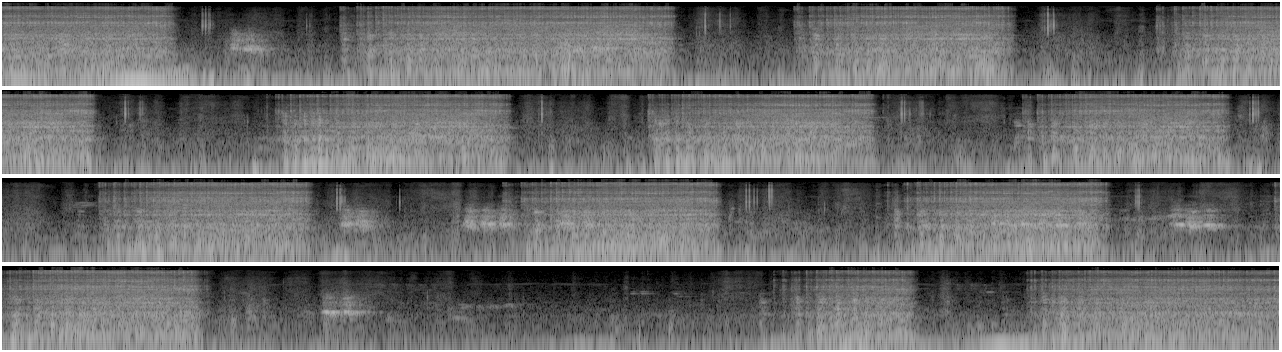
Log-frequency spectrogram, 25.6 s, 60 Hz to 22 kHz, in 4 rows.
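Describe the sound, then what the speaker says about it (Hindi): Sewing machine stitching scrap fabric pieces into a patchwork bedsheet, set to tension 5 with an 18 needle, running in repeated bursts of a second or two separated by short pauses, steady and close. "कपड़े को नीचे से बराबर करते जाएंगे और सिलते जाएंगे।"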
